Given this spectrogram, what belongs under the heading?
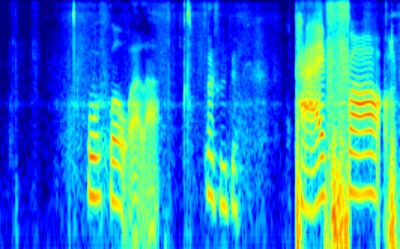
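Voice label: "tai2feng1" Mandarin Chinese, female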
